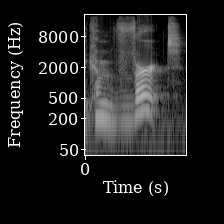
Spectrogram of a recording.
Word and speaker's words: convert: which part is stressed: We reJECT the REject. We reCORD the REcord. We conVERT the CONvert. We inSULT someone with an INsult. Do you see a pattern here? Yes – these two-syllable verbs often stress the second syllable; the nouns often stress the first syllable.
